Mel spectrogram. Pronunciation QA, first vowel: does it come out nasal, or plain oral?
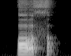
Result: oral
